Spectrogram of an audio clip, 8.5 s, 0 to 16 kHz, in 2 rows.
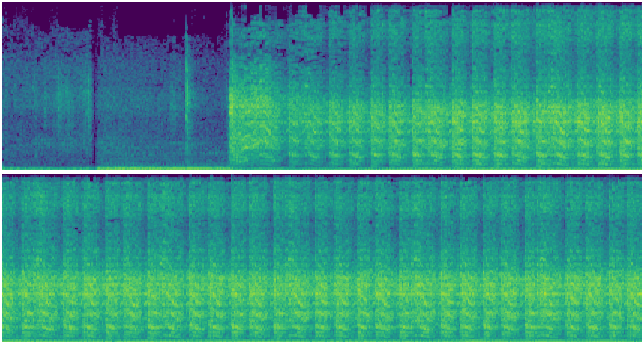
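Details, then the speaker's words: Toyota FJ62 barn find, 291k miles, parked 10 years, cranking after freeing seized rockers; has spark, fuel pump fed from a tray of gas, oil reaching pressure gauge line: starter churns with weak catches but never runs; crank-no-start. "sounds like she's trying to start and there is oil in the oil pressure gauge line"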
